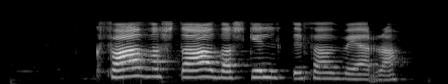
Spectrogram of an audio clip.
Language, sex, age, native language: Icelandic, female, 6, Icelandic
